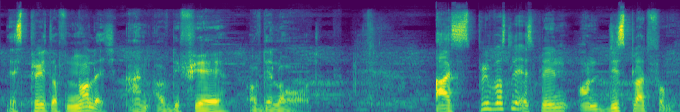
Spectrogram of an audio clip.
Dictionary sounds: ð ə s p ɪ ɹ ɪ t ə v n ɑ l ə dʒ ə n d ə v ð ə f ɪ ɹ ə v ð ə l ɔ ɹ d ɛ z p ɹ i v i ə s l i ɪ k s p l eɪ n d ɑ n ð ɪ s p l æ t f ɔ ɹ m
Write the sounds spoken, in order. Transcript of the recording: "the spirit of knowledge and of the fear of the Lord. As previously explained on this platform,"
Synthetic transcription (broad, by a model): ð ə s p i ɹ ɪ t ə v n ɑ l ə dʒ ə n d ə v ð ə f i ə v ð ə l ɔ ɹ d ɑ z p ɹ i v i ə s l i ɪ k s p l eɪ n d ɑ n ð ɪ s p l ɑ t f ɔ m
